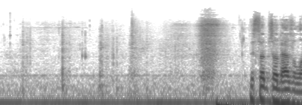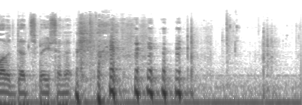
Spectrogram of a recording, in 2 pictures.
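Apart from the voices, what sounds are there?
chewing crunchy food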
